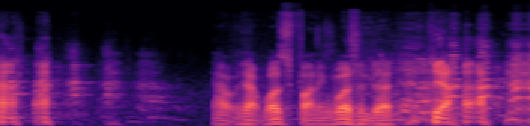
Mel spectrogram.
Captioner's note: one woman laughs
